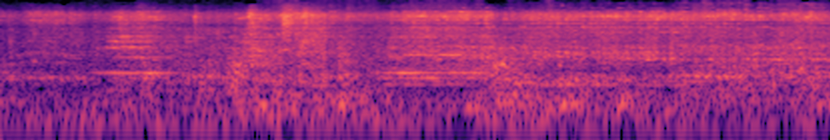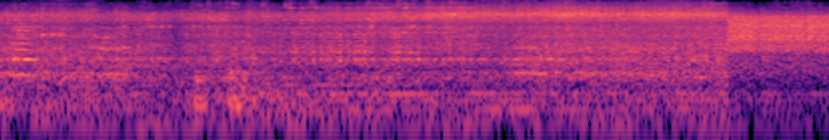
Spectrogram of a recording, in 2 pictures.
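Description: Freight cars rolling slowly past close by, their wheels rumbling and clicking over the rail with short high squeals. A hiss comes in near the end.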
